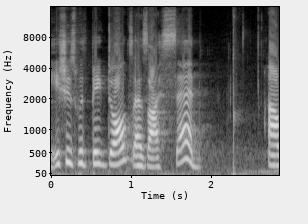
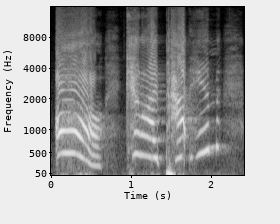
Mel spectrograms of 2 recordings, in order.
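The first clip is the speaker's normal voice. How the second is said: high, loud, drawn-out coo; gushing shop lady; 11 semitones higher, 5 dB louder, slower than usual. Retold or imitated. Shop lady cooing at the puppy, high, loud and slow. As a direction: coo it like you can't resist the puppy. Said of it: "and goes".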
